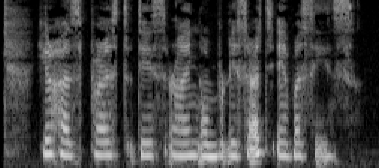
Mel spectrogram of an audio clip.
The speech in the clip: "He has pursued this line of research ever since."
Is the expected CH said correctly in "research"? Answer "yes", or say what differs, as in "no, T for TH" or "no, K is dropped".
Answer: yes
